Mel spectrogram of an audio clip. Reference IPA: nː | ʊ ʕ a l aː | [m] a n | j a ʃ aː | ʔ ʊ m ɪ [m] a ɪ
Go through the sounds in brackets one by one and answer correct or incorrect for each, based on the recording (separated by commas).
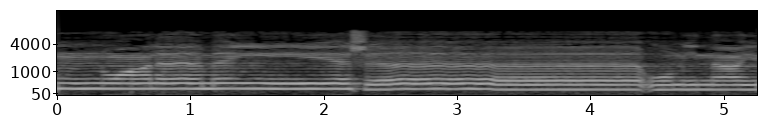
correct, incorrect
